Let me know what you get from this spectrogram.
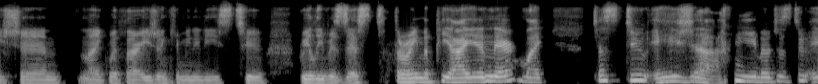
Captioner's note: laughs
